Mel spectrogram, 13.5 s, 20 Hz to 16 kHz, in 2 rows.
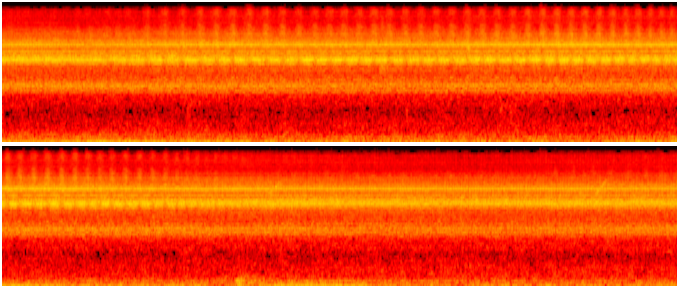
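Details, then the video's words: Cicadas calling in wooded countryside in Sakon Nakhon, Thailand, recorded on a GoPro Hero 9: a dense, continuous high-pitched buzz layered in several bands, with a faint rapid pulsing throughout and steady rural ambience beneath. "Relaxing Sounds in Nature – Cicadas Sound"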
